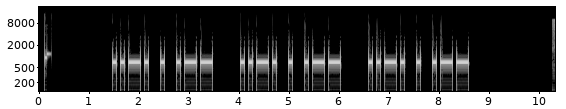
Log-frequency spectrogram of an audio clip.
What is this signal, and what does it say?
Morse code, heard as a keyed tone, about 14 wpm, 700 Hz. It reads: FEW FEW FEW
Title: Top 300 Words Repeated 15wpm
